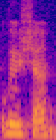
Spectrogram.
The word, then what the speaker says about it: Luscia: yeah awesome so let's start off talking with Lucia am I pronouncing that right yep Luccia awesome I don't normally get them all right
